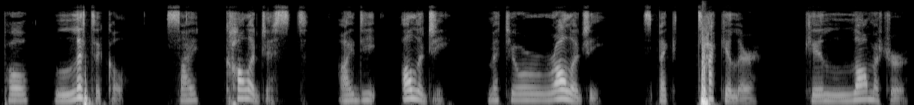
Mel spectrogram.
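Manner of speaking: poLItical, psyCHOlogist, ideOlogy, meteoROlogy, specTAcular, kiLOmeter, therMOmeter, phoTOgraphy; teacher's list, punching the third syllable from the end; stress third-from-last syllable. Shown as a demonstration. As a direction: split each word before its stressed syllable. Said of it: "stress on the third syllable from the end".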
